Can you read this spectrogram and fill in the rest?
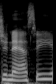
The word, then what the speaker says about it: genasi: Am I saying that right? Genasi? Genasi? I don't remember. – I think it's genasi, yeah.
